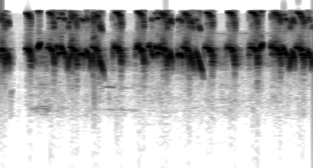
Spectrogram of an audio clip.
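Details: Ciblek alang alang, the bar-winged prinia, sounding as a trapping lure: shrill chirps and downslurred twitters in a tight, busy sequence, with a few pulsed accents.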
